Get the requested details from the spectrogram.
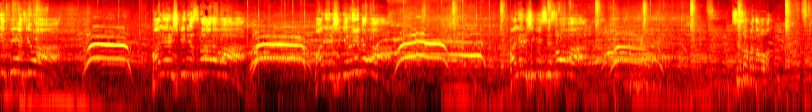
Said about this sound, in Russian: Болельщики Незнанова!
